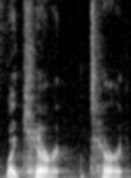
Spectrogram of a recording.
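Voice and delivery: TAROT said "TARRIT", rhyming with carrot; rhymed with carrot. Shown as a demonstration. Vlogger showing old mistake, TAROT rhymed with carrot. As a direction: sound the final T in TAROT, like carrot. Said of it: "That's how I was saying it".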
